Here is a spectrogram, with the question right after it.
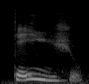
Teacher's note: Já a palavra queijo, nós temos três vogais juntas que ficam na mesma sílaba, porém nós não pronunciamos o som do U. E nesse caso não existe um tritongo, porque a regra do tritongo é uma regra fonética.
